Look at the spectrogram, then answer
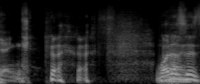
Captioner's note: laughing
